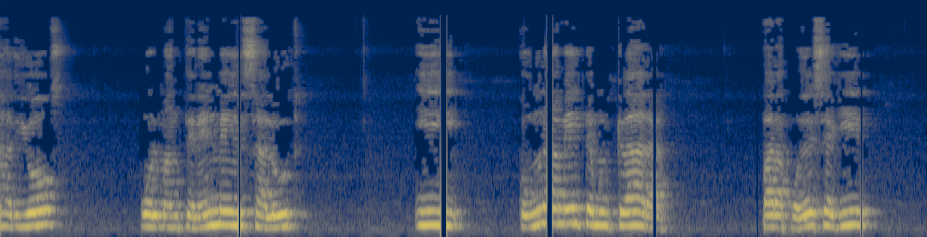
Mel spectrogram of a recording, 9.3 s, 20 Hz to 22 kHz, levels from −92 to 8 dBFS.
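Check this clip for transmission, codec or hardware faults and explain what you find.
Six gaps between stream segments break the audio. Consecutive segments' timestamps leave a small hole that the player fills with silence, and the timing suggests 1.0-second segments. Hard-edged dropouts fall at 2.38–2.41 s (27 ms), 4.40–4.47 s (63 ms), 5.47–5.53 s (61 ms), 6.53–6.57 s (40 ms), 7.56–7.58 s (20 ms) and 8.61–8.63 s (22 ms). From 4.4 s on they recur about once a second. Nothing is lost: the sound simply stops and resumes.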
